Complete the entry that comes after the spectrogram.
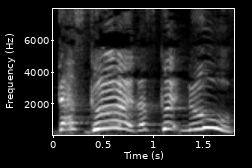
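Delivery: high, mocking voice for the doctor; mock her bright, cheery tone; doctor's chirpy reassurance, mocked high. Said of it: "she was like".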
